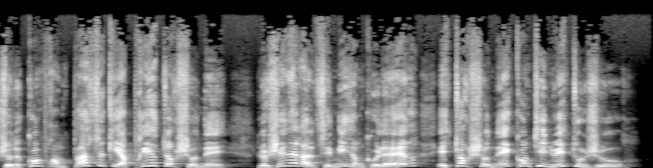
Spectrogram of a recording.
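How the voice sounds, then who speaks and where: A puzzled young boy wonders aloud, as a woman reading the story voices him. The pitch sits above her own. It is a storybook reading. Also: big pitch swings, moderate pace.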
